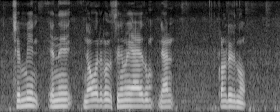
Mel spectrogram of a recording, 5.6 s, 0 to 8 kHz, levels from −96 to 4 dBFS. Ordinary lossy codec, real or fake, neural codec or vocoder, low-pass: none; real; none; none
